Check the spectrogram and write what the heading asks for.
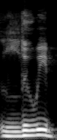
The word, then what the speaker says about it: Lewy: had I believe it was called uh or pronounced Lewy Body syndrome l-e-w-y so what it is it's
